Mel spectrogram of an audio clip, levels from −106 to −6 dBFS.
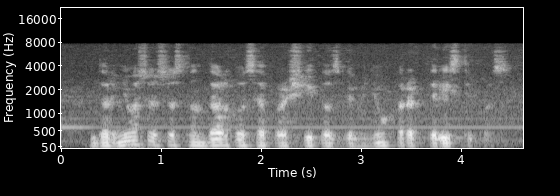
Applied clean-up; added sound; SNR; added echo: none; none; none; none.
